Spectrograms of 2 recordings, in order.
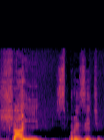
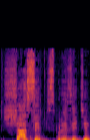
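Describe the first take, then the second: First: The number begins with the shortened form șai. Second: The number begins with the full word șase. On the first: The speaker calls it right. "mais on dit chai spre zece" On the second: The speaker calls it wrong. "On ne dit pas chasse spre zece"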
